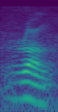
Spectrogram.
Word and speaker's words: wrong: रॉन्ग, रॉन्ग यानी गलत, रॉन्ग, WRONG, रॉन्ग यानी कि गलत, तो रॉन्ग जो है तो W साइलेंट है, तो हम क्या बोलेंगे, रॉन्ग।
